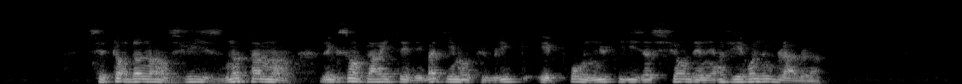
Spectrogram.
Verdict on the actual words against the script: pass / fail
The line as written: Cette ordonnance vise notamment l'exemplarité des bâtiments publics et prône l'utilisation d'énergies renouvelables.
pass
